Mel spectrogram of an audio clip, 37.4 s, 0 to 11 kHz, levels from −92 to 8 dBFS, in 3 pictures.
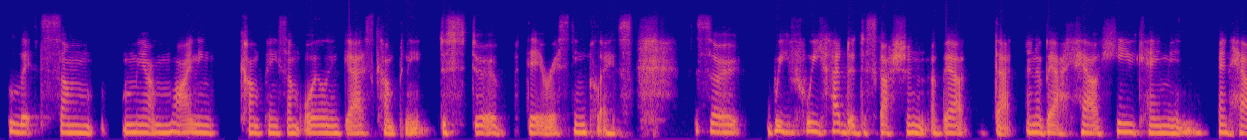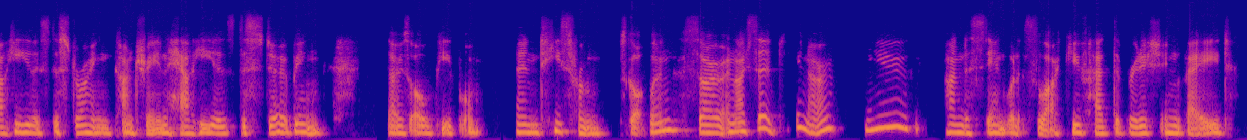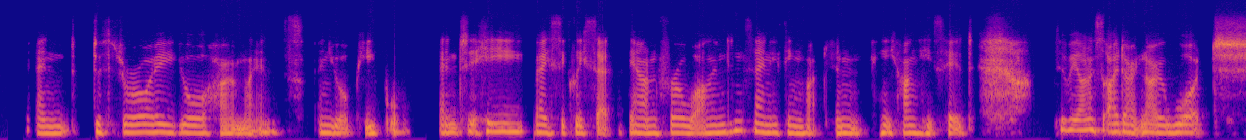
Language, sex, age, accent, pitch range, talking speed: English, female, 30-49, Australian, 175-195 Hz, 150 wpm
